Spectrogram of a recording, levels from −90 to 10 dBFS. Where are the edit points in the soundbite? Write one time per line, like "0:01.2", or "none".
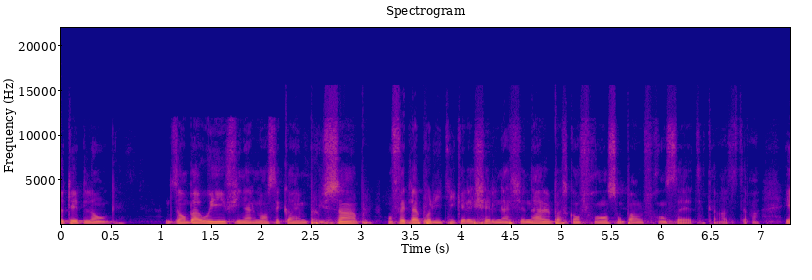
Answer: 0:03.2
